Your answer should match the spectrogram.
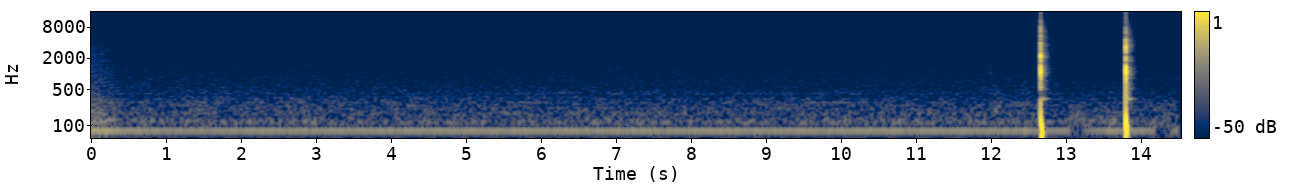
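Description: Two sharp, slow claps about a second apart break a long stretch of quiet, low steady hum near the end. No one speaks.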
